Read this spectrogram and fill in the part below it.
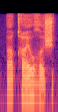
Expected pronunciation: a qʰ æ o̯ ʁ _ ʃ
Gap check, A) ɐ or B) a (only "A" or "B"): A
